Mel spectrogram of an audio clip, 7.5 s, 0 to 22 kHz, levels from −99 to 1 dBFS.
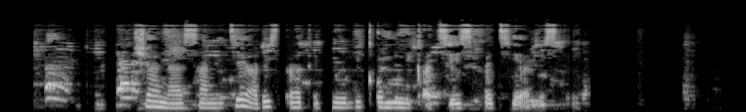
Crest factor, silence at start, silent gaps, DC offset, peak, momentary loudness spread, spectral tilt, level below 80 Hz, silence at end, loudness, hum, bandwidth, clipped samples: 20 dB; 0.35 s; 1.06-1.15 s, 2.81-2.85 s, 3.25-3.31 s, 5.91-6.36 s, 6.44-6.80 s; under 0.1%; -8 dBFS; 10 LU; -2.5 dB/octave; -76 dBFS; 0.6 s; -25 LUFS; none; 9.6 kHz; under 0.1%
